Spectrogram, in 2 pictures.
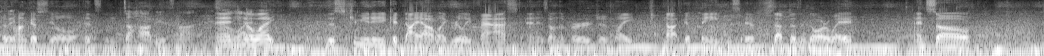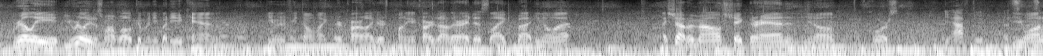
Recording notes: At The Riverton Chevrolet Car Show. We sit down with two special guest.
